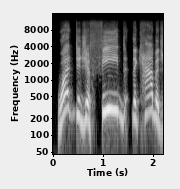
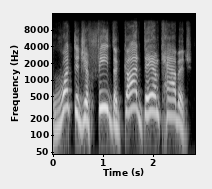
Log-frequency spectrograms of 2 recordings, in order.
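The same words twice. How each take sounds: First: High, loud, slow, every word spelled out; over-enunciate as if to a deaf man; slow loud question. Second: High, loud, slow, furious at the end of her rope; exasperated shout. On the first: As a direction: interviewer raising her voice and slowing right down. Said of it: "she said". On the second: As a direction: spit out every word, out of patience. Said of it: "culminating in her going". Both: Retold or imitated.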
